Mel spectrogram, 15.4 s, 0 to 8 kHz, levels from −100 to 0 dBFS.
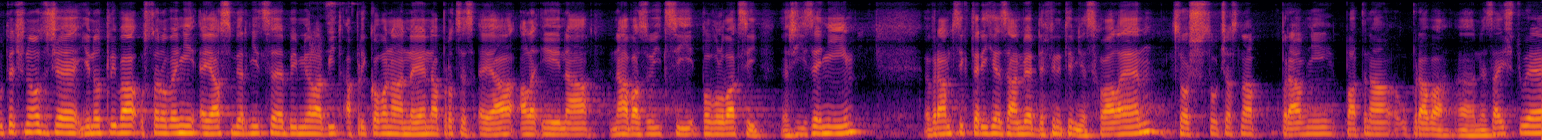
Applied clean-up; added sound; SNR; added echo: neural separator model SepFormer DNS4.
